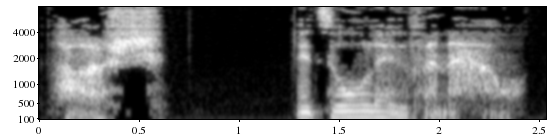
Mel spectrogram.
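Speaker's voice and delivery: quiet her gently; husband hushing his tearful wife. Acted. Husband soothing crying wife.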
